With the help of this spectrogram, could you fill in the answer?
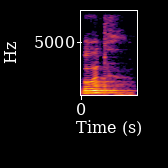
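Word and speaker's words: Aude: It's Ud, but it's a French name, so you couldn't pronounce it anyway.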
